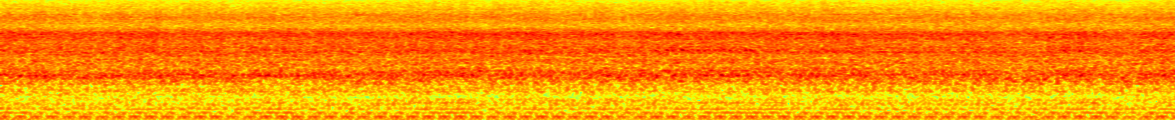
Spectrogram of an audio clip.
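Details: Harley-Davidson Sportster S, battery recharged after key-fob drain, started via key-fob code entry: steady, even idle with a smooth low throb, no knocks or misses under the exhaust note; healthy normal idle.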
